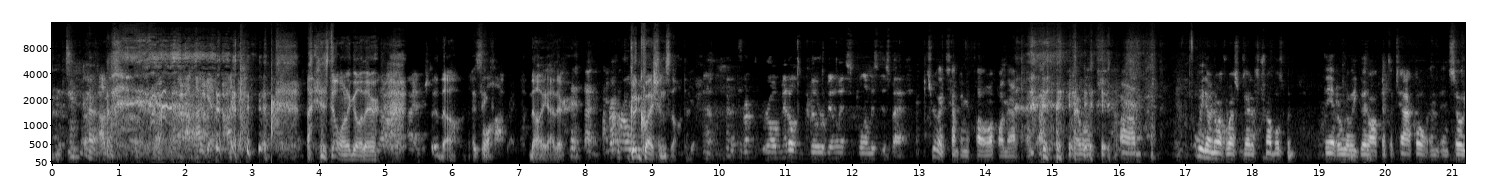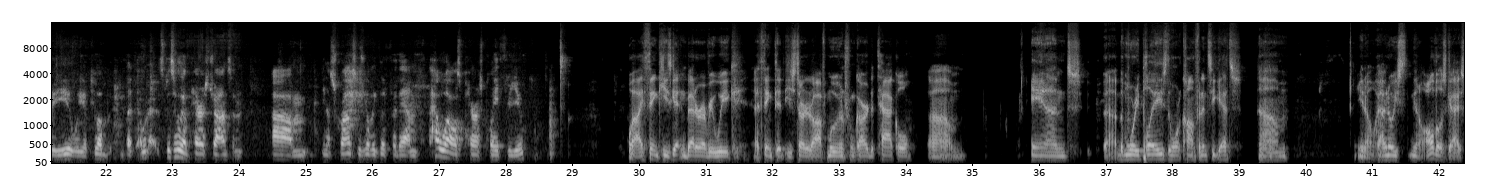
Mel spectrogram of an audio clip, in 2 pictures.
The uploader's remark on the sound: press conference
